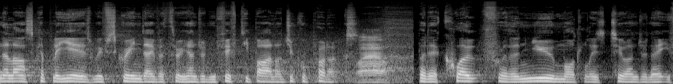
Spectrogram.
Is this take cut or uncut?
cut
